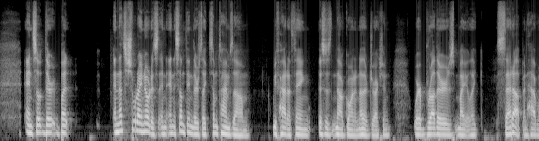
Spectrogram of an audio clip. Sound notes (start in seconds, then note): none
